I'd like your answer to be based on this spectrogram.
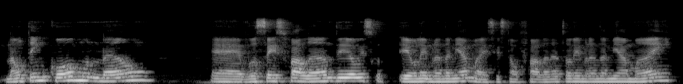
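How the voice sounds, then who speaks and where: A man hosting a talk speaks in a dark, mellow voice, audibly moved and emotional. He speaks in a warm-hearted way and often adds tag questions. His voice carries a noticeable room echo. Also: medium pitch, a little fast, slight background noise. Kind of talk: conversation. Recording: roomy echo.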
